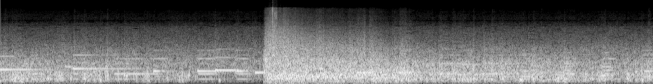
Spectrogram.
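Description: Thunderstorm sound effect: thunder rumbling over rain, with a sudden loud thunderclap a little under three seconds in that rolls away slowly. A few light musical notes sound over it.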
